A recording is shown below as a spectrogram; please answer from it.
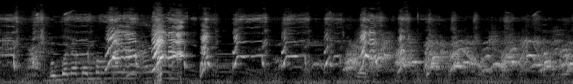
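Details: Teacup import-line Pomeranian dogs at a kennel during stud service, giving a quick series of high, sharp yips and short barks, some with whimpering tones, over a human voice talking in the background.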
